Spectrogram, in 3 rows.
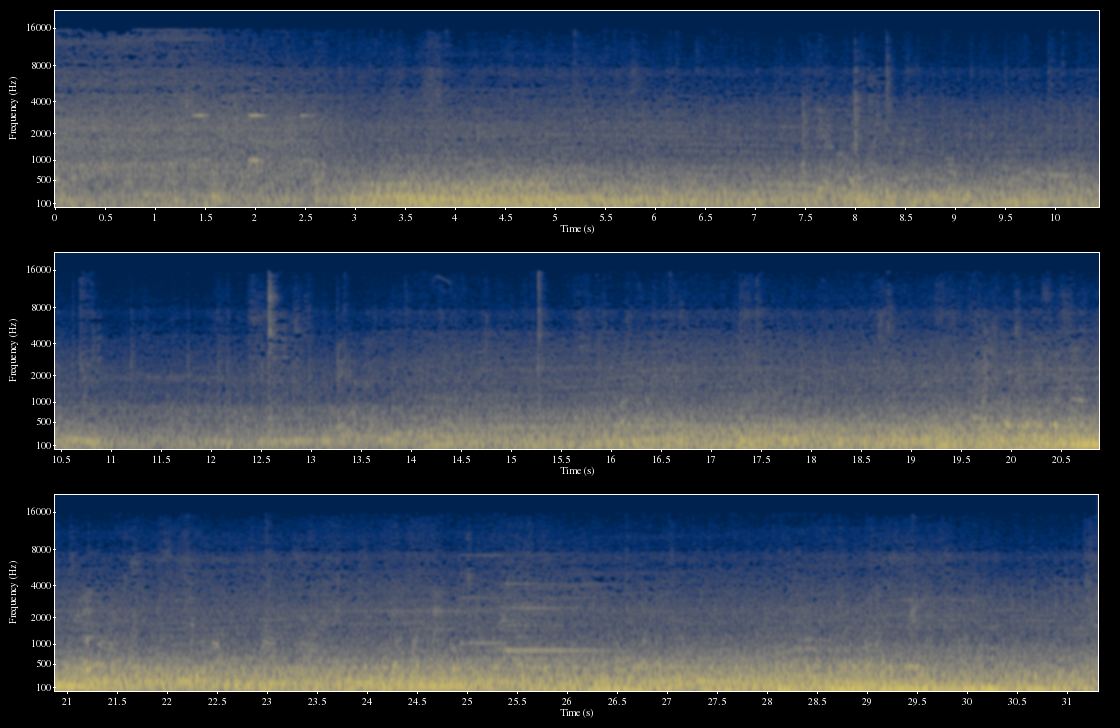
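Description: MAN D2066 straight-six diesel engine of a MAN NL323F Lion's City bus, heard from inside the passenger cabin as the bus drives off. The engine note rises sharply about three seconds in and builds again in the second half as the bus gathers speed.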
